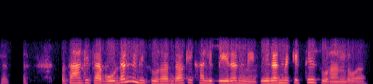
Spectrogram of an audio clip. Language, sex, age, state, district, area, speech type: Sindhi, female, 45-60, Uttar Pradesh, Lucknow, rural, conversation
